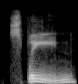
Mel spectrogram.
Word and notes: spleen: American English

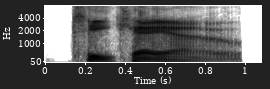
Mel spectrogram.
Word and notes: TKO: British English

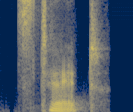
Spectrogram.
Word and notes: stet: Indian

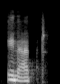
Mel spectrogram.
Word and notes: inapt: Indian

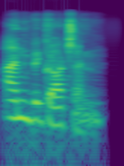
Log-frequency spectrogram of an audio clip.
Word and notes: Unbegotten: Indian

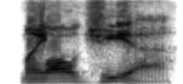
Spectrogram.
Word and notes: myalgia: American English

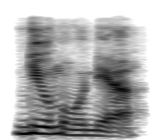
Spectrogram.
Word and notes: pneumonia: Indian

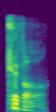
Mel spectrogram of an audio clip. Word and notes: kittle: British English

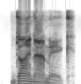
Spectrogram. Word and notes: dynamic: British English

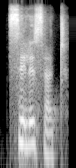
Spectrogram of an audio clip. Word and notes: scilicet: Indian

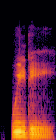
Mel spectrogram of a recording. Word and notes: weedy: American English

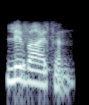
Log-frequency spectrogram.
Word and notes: leviathan: Indian

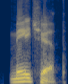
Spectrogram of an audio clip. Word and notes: mateship: American English

